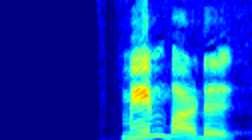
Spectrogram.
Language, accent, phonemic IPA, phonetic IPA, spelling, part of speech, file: Tamil, India, /meːmbɑːɖɯ/, [meːmbäːɖɯ], மேம்பாடு, noun, Ta-மேம்பாடு.ogg
- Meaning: 1. improvement 2. grandeur, greatness, dignity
